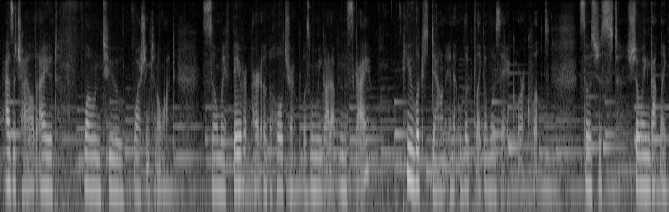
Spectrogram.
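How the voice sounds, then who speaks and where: A woman's voice: lowish voice, flat delivery, moderate pace. A woman from Canada answering an interview casually with lots of fillers. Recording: music playing clearly behind.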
